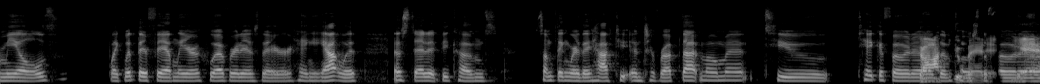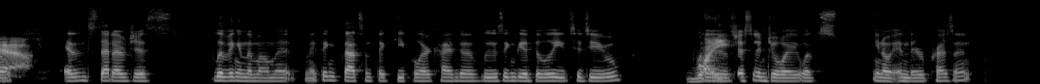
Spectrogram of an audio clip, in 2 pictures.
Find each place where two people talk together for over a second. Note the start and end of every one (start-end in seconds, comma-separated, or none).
9.2-10.5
